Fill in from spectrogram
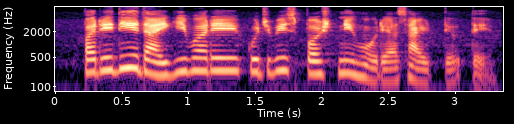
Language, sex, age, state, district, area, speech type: Punjabi, female, 45-60, Punjab, Ludhiana, urban, spontaneous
